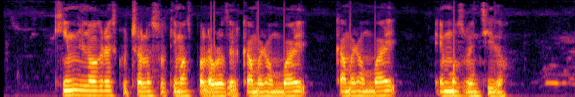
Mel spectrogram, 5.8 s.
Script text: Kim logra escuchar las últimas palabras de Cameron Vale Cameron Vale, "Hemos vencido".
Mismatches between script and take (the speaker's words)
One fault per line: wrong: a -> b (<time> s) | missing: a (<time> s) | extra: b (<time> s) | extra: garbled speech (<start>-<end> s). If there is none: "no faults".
no faults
